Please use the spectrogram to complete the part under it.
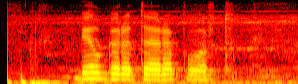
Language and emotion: Russian, neutral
